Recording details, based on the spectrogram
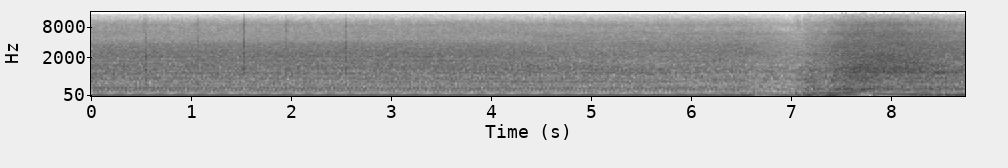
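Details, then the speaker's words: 1993 Saab 9000 CSE Turbo, hot idle too high around 1,400 rpm, check engine flashing code 5 (TPS signal suspected): steady idle, then a brief sag and slow uneven rev climb on throttle opening; stumbles on tip-in. "okay going to bring the idle up still has that stumble so check engine is on"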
